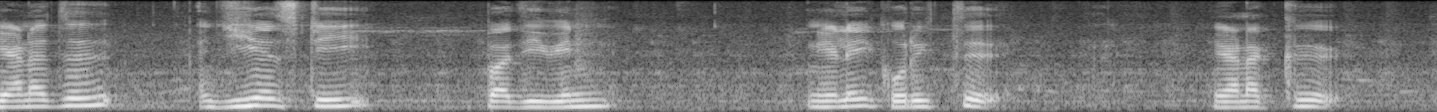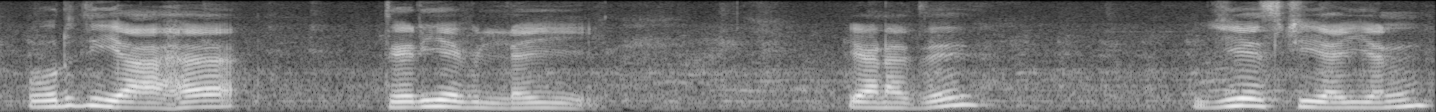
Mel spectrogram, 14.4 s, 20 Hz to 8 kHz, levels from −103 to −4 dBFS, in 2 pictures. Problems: background sounds at intervals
